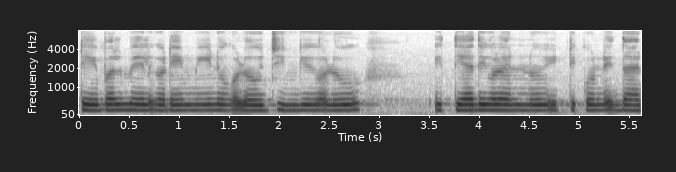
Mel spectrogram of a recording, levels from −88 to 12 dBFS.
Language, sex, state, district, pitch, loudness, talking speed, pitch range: Kannada, female, Karnataka, Bidar, 195 Hz, -14 LUFS, 65 wpm, 190-195 Hz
